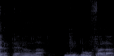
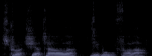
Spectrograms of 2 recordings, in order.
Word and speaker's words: stracciatella di bufala: Stracciatella di bufala is how it would be said in Italian, but it'd be fine in English to say stracciatella di bufala.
